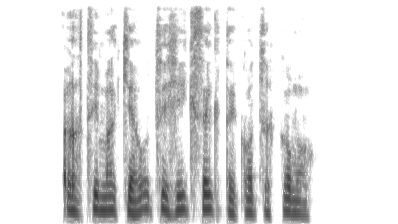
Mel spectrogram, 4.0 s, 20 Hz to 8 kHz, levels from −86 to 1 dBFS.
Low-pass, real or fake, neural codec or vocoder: 7.2 kHz; fake; vocoder, 24 kHz, 100 mel bands, Vocos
